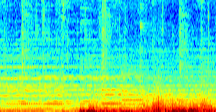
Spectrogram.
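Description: Horse's hooves beating in loose, dusty arena dirt at a lope, starting loud about a second in over a background music bed.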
